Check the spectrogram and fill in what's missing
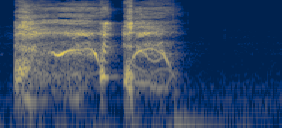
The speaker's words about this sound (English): I just covered the wrong microphone when I coughed.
